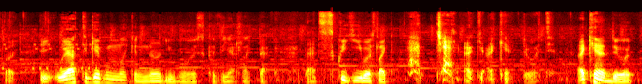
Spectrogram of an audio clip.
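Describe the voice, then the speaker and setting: A man commenting casually on a video game playthrough, tossing in jokes and offhand asides. His pitch swings widely from one line to the next. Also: expressive, fast, faint music behind. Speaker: let's play commentator.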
